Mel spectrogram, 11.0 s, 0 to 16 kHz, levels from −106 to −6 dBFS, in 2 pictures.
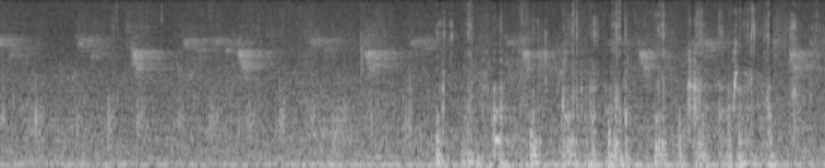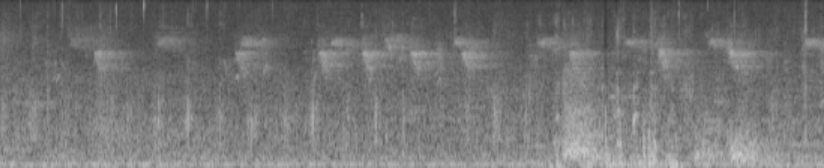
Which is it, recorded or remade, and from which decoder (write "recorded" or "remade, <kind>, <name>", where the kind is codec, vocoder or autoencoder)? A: recorded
